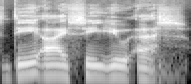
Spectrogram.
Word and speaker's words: Dicus: I believe that's how it's pronounced, Dicus. It's Dicus.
